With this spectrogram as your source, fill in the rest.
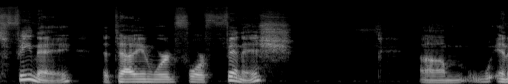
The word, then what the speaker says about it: fine: hear and it says fine italian word for finish in english it says fine i guess if you finish you're fine but in italian it's fine and at the beginning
